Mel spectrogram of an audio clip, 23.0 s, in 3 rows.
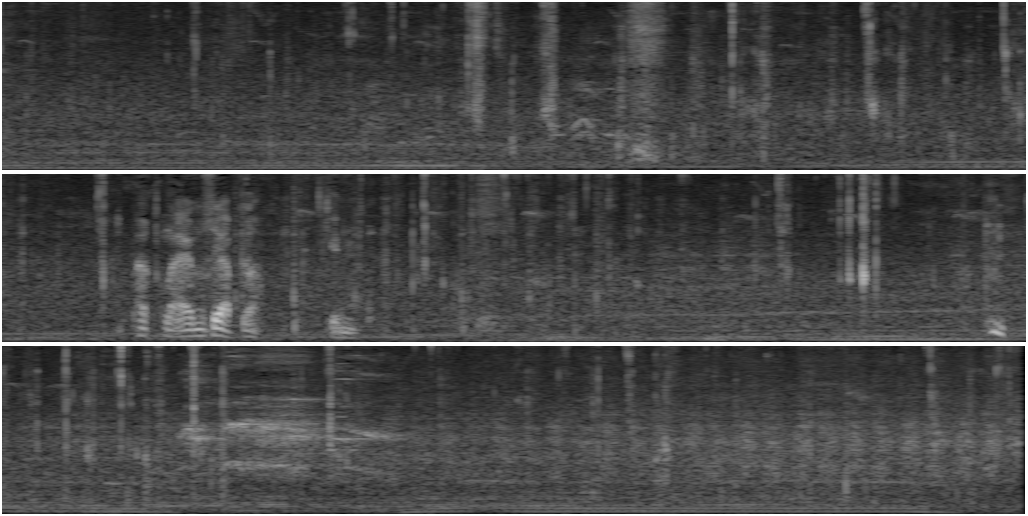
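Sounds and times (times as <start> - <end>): person chewing: 0.0 - 23.0
rooster crowing: 16.6 - 19.4.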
